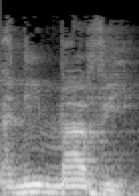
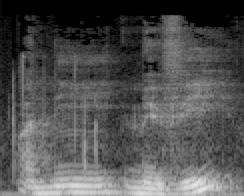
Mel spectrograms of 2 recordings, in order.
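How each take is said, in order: First: The vowel after the m is an a. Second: The vowel after the m is an e. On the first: "the other instance with a" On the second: "once with e"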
